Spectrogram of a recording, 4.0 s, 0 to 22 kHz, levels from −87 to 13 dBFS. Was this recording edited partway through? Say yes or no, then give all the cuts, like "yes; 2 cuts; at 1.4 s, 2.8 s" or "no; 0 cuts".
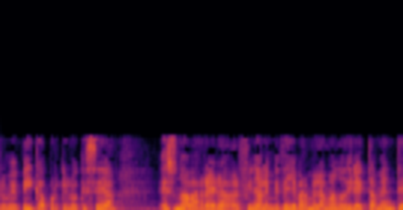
no; 0 cuts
